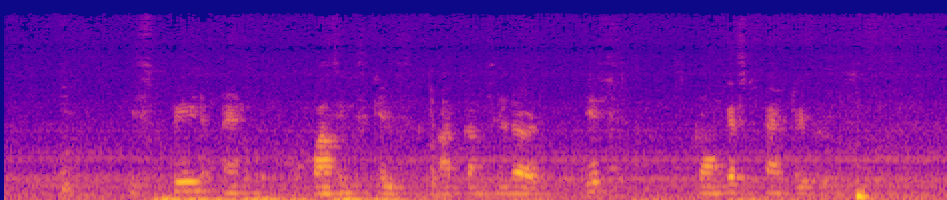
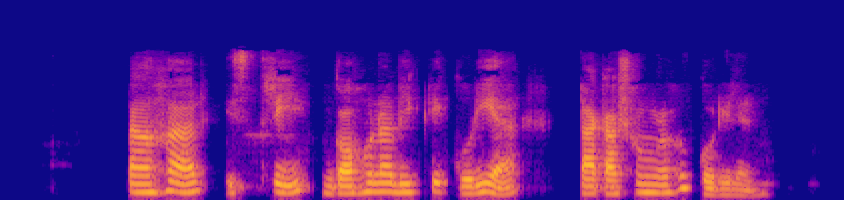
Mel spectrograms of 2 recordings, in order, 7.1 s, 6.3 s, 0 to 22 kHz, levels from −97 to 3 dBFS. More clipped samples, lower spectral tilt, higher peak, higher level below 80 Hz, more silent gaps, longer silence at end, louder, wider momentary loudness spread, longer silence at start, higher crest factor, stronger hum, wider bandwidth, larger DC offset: neither; first, -9 dB/octave vs -7 dB/octave; about the same, -2 dBFS vs -2 dBFS; first, -32 dBFS vs -62 dBFS; second, none vs 4.16-4.34 s; second, 0 s vs 0.6 s; second, -24 LUFS vs -19 LUFS; first, 19 LU vs 12 LU; second, 0.05 s vs 0.95 s; about the same, 20 dB vs 18 dB; neither; first, 16 kHz vs 8 kHz; neither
